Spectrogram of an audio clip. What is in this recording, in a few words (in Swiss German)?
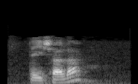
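"dischala", Alsatian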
